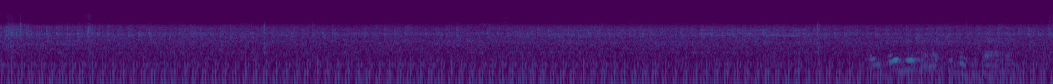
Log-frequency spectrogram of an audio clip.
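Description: An engine running steadily, with an even, fast-pulsing sound. A person's voice is heard briefly near the end.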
